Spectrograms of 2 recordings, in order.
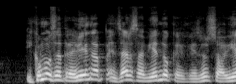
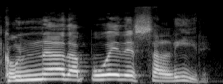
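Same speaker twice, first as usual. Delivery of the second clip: very slow, deliberate, with "nada" drawn out; stress on "nada"; much slower than usual. Shown as a demonstration. Preacher insisting there is no other means, slow stress on "nada". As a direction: spell it out slowly, weighting "nada". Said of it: "escucha la palabra nada".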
